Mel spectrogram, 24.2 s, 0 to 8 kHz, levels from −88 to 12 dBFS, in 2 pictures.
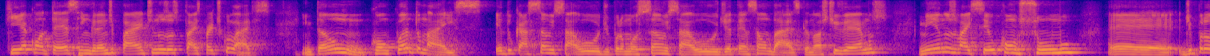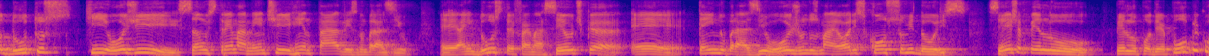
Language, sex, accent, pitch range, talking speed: Portuguese, male, Brazilian, 125-180 Hz, 130 wpm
